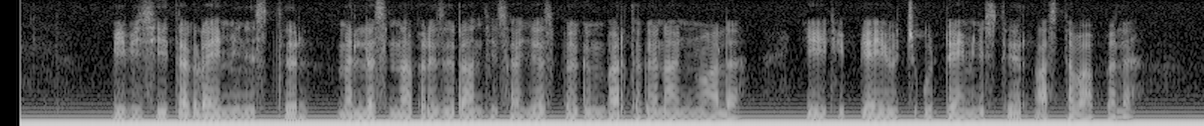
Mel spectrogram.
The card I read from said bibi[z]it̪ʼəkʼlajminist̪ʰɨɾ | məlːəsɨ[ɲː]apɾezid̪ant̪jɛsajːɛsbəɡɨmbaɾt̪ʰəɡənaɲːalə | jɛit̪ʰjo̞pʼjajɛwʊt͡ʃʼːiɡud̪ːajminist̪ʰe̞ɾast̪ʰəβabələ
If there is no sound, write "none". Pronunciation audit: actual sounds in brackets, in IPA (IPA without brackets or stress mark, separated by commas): s, nː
